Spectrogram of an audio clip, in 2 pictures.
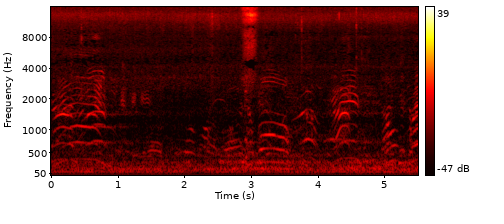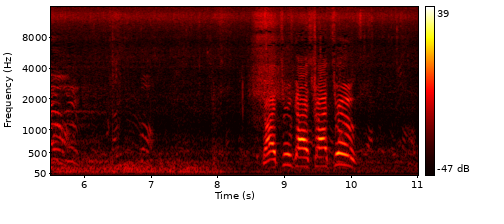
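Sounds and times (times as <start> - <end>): distant voices shouting calls: 0.0 - 7.6
steady low rumble: 0.0 - 8.3.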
